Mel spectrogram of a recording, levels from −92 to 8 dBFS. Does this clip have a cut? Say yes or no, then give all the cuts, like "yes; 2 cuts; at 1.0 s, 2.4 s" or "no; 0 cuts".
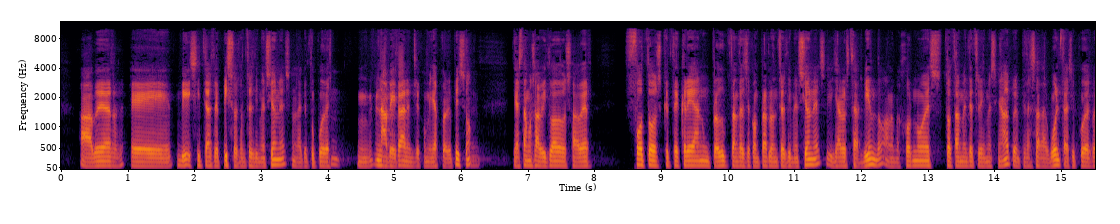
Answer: no; 0 cuts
